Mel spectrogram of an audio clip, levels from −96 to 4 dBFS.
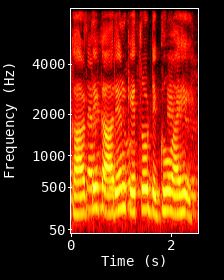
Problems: constant background noise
